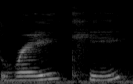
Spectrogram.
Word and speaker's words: Reiki: to get this out of the way it's pronounced Reiki the way and breaking stands for spiritually guided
